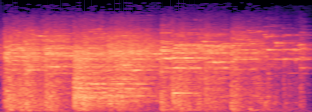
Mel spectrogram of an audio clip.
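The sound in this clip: A bear smashes a clay jar to pieces with a few loud, sharp crashes. Shattering, crunching fragments ring out between the heavy impacts.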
